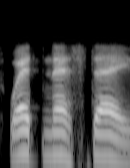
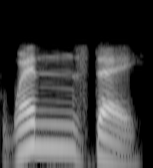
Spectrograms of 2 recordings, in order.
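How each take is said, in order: First: The word is said with more than two syllables. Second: The word is said with only two syllables. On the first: The speaker calls it wrong. "they think it's multiple syllables" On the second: The speaker calls it right. "No, two syllables"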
